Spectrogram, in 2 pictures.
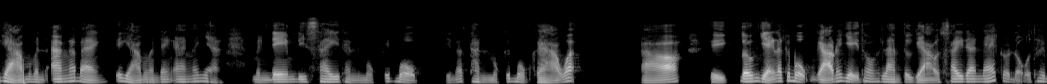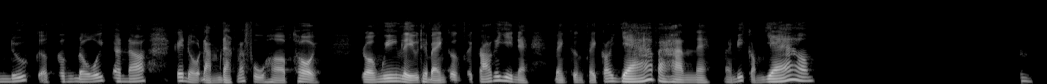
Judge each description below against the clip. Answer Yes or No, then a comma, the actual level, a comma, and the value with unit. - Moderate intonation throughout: Yes, average, 4.7 semitones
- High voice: No, low, 120 Hz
